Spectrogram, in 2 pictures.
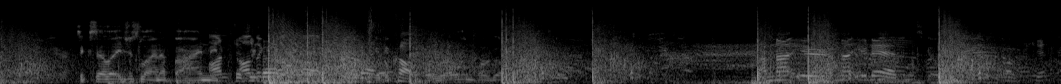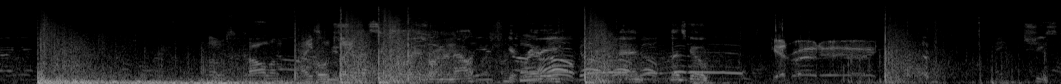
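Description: Men shout in the distance.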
